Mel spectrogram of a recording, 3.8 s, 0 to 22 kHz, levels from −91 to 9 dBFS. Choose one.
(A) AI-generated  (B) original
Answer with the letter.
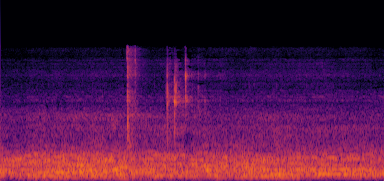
A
